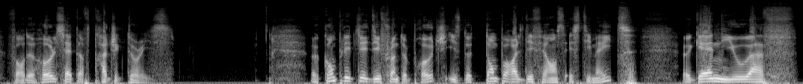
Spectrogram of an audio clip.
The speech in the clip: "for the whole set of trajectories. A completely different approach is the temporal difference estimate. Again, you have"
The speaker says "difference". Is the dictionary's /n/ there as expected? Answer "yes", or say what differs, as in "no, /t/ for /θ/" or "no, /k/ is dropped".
no, /n/ is dropped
